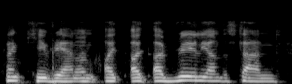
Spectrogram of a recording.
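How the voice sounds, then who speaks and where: A man councillor asks questions at a committee meeting, his voice a little high. He speaks haltingly and repeats words as he goes. The meeting audio is dull and lo-fi. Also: fairly even intonation, mellow, clear, resonant tone, dry recording.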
